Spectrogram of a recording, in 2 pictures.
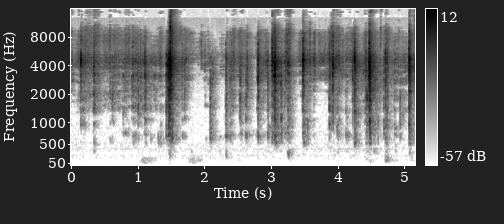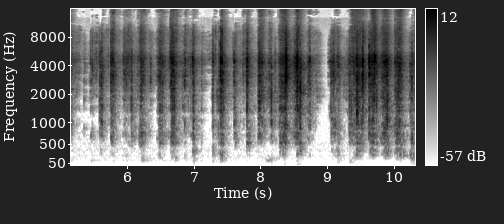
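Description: A ranch seasoning mix packet crinkling in quick, irregular shakes as the mix is sprinkled out, with a brief pause near the end.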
